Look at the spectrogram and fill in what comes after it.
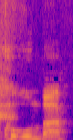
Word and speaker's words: Kuumba: I think it's Kuumba, because I think you pronounce every letter in Swahili.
